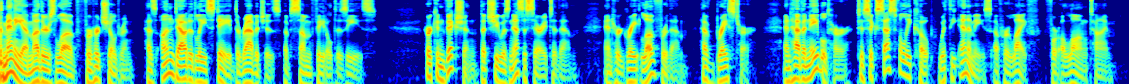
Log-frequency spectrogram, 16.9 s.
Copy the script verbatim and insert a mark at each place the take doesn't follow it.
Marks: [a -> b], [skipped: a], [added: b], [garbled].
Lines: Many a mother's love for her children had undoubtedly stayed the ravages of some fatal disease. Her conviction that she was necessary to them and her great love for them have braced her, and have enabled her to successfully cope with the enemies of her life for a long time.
Many a mother's love for her children [had -> has] undoubtedly stayed the ravages of some fatal disease. Her conviction that she was necessary to them and her great love for them have braced her, and have enabled her to successfully cope with the enemies of her life for a long time.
